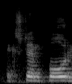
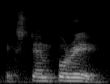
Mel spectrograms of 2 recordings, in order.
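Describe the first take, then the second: First: "एक्सटेम्पोर" said with the final e dropped, eks-tem-pore; wrong pronunciation. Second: "एक्सटेम्पोरे" with the final e sounded, eks-tem-puh-ray; correct pronunciation. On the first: Teacher shows the common mistake "एक्सटेम्पोर" that students make. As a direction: clip "एक्सटेम्पोर" short at the end. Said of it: "नहीं पढ़ना इसको". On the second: Teacher models the right "एक्सटेम्पोरे" for students. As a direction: stretch the last syllable of "एक्सटेम्पोरे". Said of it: "एक्सटेम्पोर नहीं पढ़ना इसको". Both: Shown as a demonstration.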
